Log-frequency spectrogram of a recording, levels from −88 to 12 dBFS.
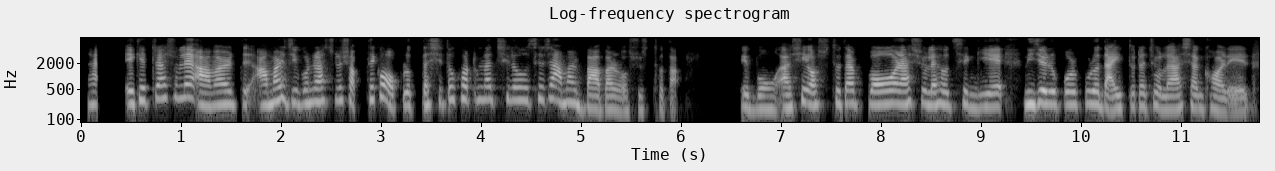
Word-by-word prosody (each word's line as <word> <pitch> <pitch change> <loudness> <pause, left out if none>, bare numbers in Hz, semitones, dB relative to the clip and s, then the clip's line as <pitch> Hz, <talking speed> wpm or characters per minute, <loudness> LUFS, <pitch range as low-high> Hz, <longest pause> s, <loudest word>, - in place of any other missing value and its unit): হ্যাঁ, 220 -1 -2 0.3
এক্ষেত্রে 270 +5 0
আসলে 315 +1 0 0.2
আমার 215 +2 +3
দ - - -38 0.2
আমার 250 +6 +4
জীবনে 235 +1 -3
আসলে 265 +1 -8
সবথেকে 285 +3 -2
অপ্রত্যাশিত 205 +3 -5
ঘটনা 285 -1 -1
ছিল 290 -1 -7
হচ্ছে 275 +2 -7
যে, 305 - +1
আমার 245 0 -1
বাবার 175 -1 +3
অসুস্থতা 165 +1 -11 0.7
এবং 175 0 -5 0.2
আ - - +6
সেই 250 - -2
অসুস্থতার 230 +2 -2
পর 220 +2 +5
আসলে 230 -3 -2
হচ্ছে 215 +2 -6
গিয়ে 195 +1 -1 0.3
নিজের 225 +1 +5
উপর 220 +1 -2
পুরো 225 -1 0
দায়িত্বটা 190 +5 +1
চলে 180 -4 -3
আসা 190 0 -4
ঘরের 155 - -2
220 Hz, 165 wpm, -24 LUFS, 195-250 Hz, 0.7 s, আ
